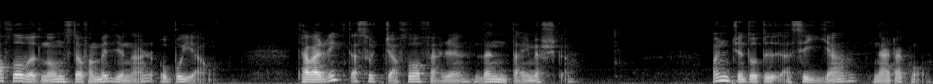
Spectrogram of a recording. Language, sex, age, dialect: Faroese, male, 15-35, Norðurstreymoy/Eysturoy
